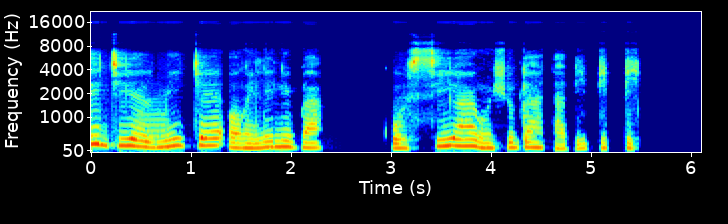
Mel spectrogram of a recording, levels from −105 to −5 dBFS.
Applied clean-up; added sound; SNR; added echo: classical method spectral subtraction.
